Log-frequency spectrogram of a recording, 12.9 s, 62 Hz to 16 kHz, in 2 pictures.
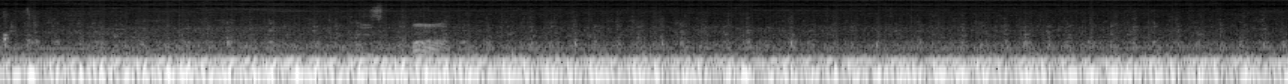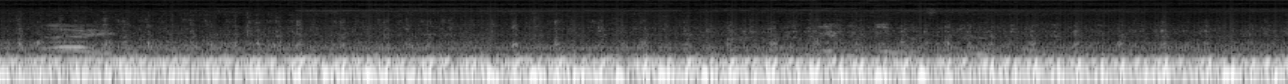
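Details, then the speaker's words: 1984 Mercedes 500SEC Euro-spec after removing blockage from clogged fuel intake filter, previously bogging and dying: low even idle holding steady, no stumbling, hunting or dying; fixed. "the fuel is flowing nice and smooth the engine is running it's holding idle i'm happy golly so that was the issue"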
